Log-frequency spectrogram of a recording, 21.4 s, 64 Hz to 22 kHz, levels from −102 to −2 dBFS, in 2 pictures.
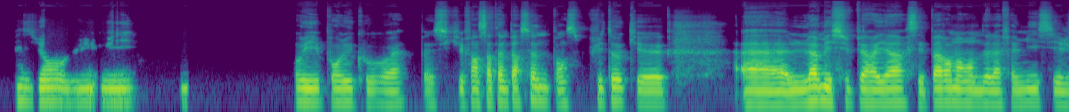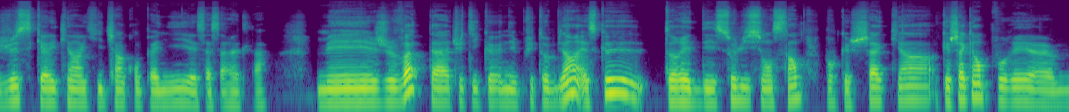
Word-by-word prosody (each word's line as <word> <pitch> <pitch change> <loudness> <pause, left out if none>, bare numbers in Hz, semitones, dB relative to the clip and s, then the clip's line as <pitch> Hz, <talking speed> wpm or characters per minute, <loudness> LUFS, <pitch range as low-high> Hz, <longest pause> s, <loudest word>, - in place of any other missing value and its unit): Vision, 115 -1 +1
oui, 110 +1 -2
oui. 110 0 -1 0.4
Mmh. - - -5 1.1
Oui, 110 0 +3
pour 110 0 -2
le 110 0 +2
coup 105 -2 -5
ouais, 100 0 0 0.2
parce 100 0 -6
qu'enfin, 110 0 -3
certaines 110 0 0
personnes 115 +1 0
pensent 105 -1 -5
plutôt 115 +1 0
que, 100 -3 +1 0.8
heu, 100 -1 +4
l'homme 110 +5 +5
est 115 - +4
supérieur, 110 0 +2
c'est 105 -2 -5
pas 110 - +5
vraiment 110 0 +4
un - - +1
membre 105 -1 +1
de - - +2
la 100 0 +2
famille. 105 +2 -4
C'est 100 -1 -4
juste 120 +5 -2
quelqu'un 110 0 0
qui 105 +1 -8
tient 105 +1 -3
compagnie 100 +1 -4
et 95 - +1
ça 95 0 -6
s'arrête 95 0 -7
là, 95 0 -10 0.5
mais 110 +1 +3
je 115 +1 -1
vois 115 - +6
que - - -15
tu - - -2
as 110 0 +3
tu 115 - -9
t'y 110 - -9
connais 110 -1 -3
plutôt 110 +2 -6
bien. 140 - +3
Est-ce - - -1
que 175 -5 +3 0.2
tu - - -2
aurais 115 -1 +5
des 110 0 -4
solutions 115 0 -1
simples 125 +4 -3
pour 110 -2 -9
que 105 - -6
chacun 120 +3 -1
que 120 - 0
chacun 130 +4 +3
pourrait, 115 -5 -2
heu, 105 -2 -2
110 Hz, 175 wpm, -23 LUFS, 105-115 Hz, 1.1 s, vois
